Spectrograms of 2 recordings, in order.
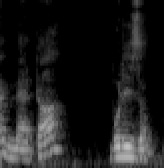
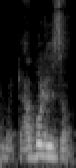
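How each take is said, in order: First: मेटाबॉलिज्म read by spelling, meh-ta-bo-lizm; imitating the spelled-out मेटाबॉलिज्म; slow मेटाबॉलिज्म with a full e; wrong pronunciation. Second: मेटाबॉलिज्म with a weak first vowel, muh-ta-bo-lizm; मेटाबॉलिज्म with the first vowel reduced; correct pronunciation. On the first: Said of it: "ये actually मेटाबॉलिज्म नहीं है". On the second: Shown as a demonstration. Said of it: "ये है मेटाबॉलिज्म".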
